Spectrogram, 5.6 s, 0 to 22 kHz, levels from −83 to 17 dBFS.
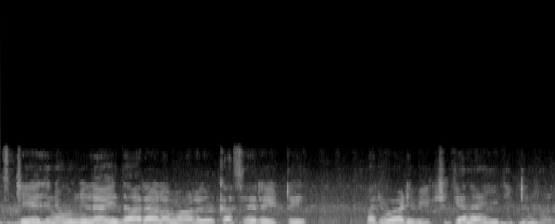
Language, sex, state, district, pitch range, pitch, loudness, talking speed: Malayalam, male, Kerala, Kollam, 155-175 Hz, 165 Hz, -13 LUFS, 85 wpm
